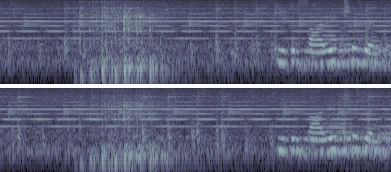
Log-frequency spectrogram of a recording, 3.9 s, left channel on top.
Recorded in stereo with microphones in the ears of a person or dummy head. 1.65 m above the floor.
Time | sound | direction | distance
0.7 | a squeak | 30° left (ahead or behind) | 7 m
2.8 | a woman speaking | 25° left (ahead or behind) | 6.5 m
